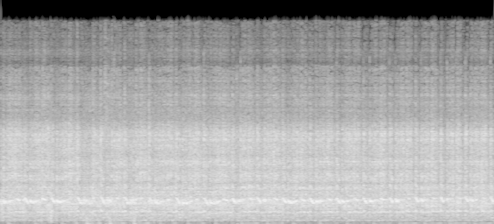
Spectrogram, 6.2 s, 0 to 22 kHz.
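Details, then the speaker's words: 1988 Honda 4x4 ATV, first start after filling and cleaning the carburetor; steady idle with sharp raspy puffing and hiss on each firing pulse from an exhaust leak, but it starts and runs. "it's got exhaust leak but it does start and run"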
